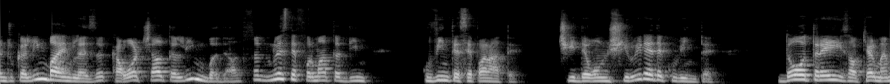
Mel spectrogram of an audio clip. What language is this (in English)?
Romanian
